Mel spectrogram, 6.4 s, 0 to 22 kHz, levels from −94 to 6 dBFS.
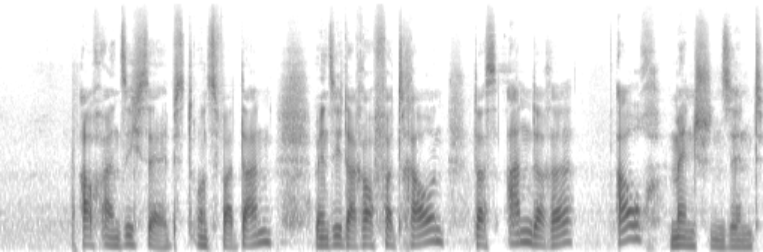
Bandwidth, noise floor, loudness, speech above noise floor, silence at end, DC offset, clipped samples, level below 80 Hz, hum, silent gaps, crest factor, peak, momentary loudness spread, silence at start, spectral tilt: over 20 kHz; -67 dBFS; -38 LUFS; 29 dB; 0 s; under 0.1%; under 0.1%; -82 dBFS; none; none; 26 dB; -12 dBFS; 4 LU; 0.6 s; -3 dB/octave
